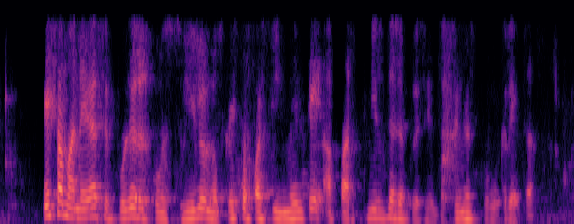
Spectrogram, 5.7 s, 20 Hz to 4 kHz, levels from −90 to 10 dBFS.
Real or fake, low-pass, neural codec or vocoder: fake; 3.6 kHz; codec, 16 kHz, 2 kbps, X-Codec, HuBERT features, trained on general audio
